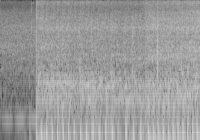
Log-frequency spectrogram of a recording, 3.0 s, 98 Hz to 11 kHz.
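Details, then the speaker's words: Original 1978 Honda Cub 70cc engine, kick-started after refuelling with no throttle: catches quickly and settles into a soft, even putter with steady beats, no knocks and no valve/cam tick; very smooth, strong, healthy idle. "Các bạn nghe cục máy rất là êm nha. Cục máy cực kỳ êm luôn nha các bạn. Đầu cam cò không kêu nha."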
